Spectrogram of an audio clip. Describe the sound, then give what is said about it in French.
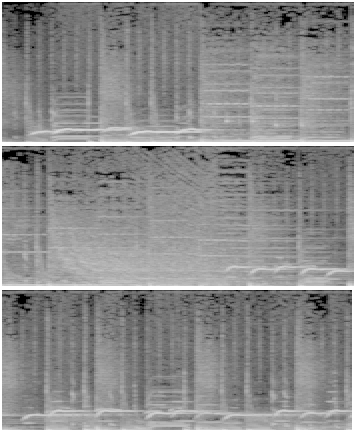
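A whistled melody carries the tune all the way through in place of lyrics, over a loud, busy instrumental backing, the bright pitched notes rising and falling in short repeated phrases. No one speaks. “Moi siffler tout le long.”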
